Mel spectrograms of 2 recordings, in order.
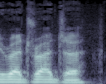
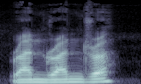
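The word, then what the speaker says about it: Radradra: So on Tuesday morning, Bristol announced that they had signed the Fijian superstar Semi Radradja. Or that, I've got the pronunciation wrong. All the D's are N's, aren't they? All the R's are N's. Randrandra.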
